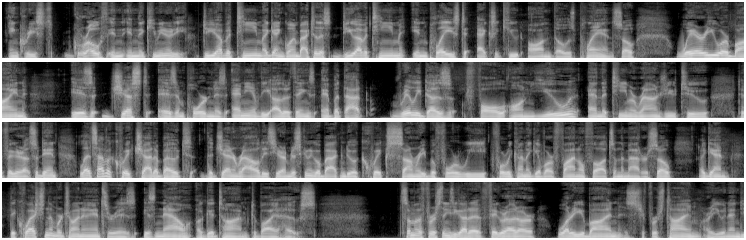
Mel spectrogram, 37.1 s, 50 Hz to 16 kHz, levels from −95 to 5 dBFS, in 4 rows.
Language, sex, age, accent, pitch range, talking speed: English, male, 30-49, American, 85-105 Hz, 225 wpm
